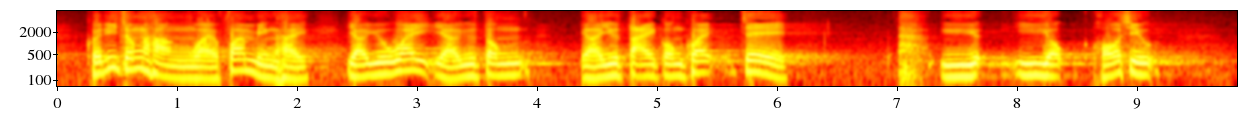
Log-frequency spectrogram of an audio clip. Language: Cantonese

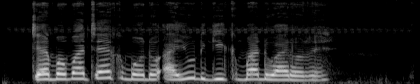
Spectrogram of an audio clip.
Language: Luo (Kenya and Tanzania)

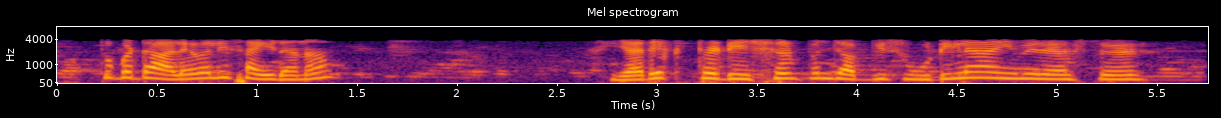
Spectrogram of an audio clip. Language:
Punjabi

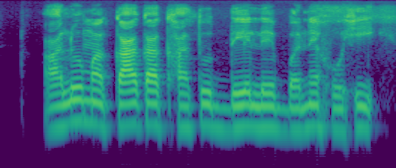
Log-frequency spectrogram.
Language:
Chhattisgarhi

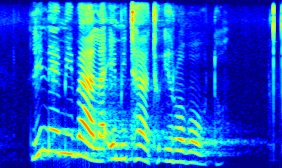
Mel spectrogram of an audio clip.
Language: South Ndebele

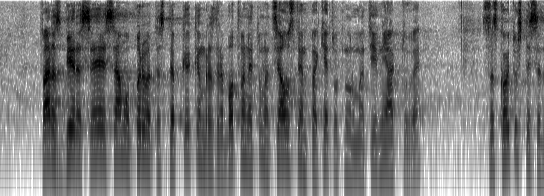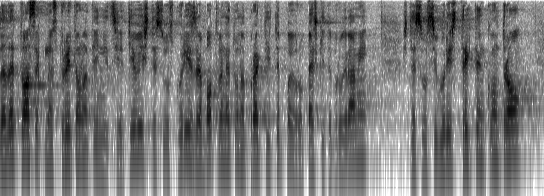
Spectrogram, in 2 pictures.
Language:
Bulgarian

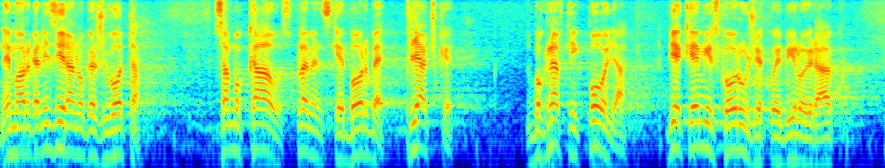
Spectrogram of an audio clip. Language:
Croatian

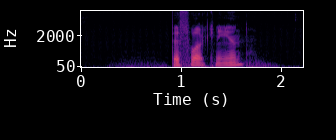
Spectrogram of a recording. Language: Swedish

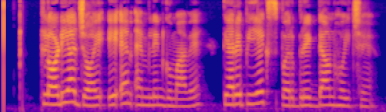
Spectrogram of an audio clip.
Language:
Gujarati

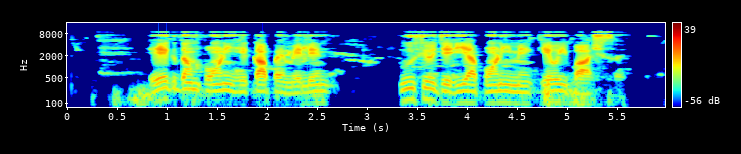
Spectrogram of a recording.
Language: Parkari Koli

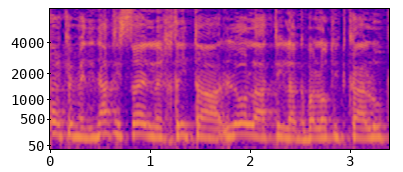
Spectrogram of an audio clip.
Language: Hebrew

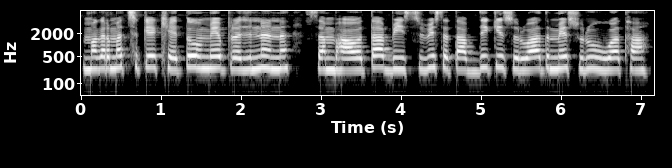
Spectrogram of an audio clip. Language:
Hindi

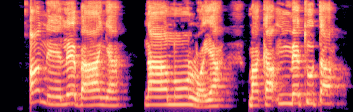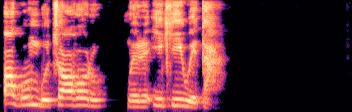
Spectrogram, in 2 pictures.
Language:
Igbo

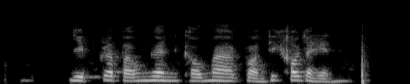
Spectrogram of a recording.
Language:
Thai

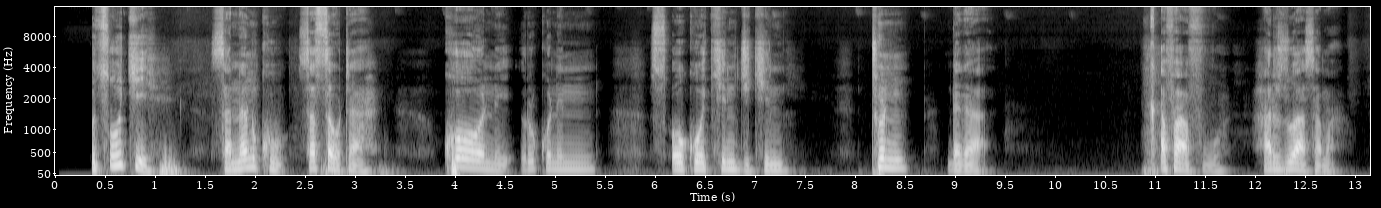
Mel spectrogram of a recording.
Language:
Hausa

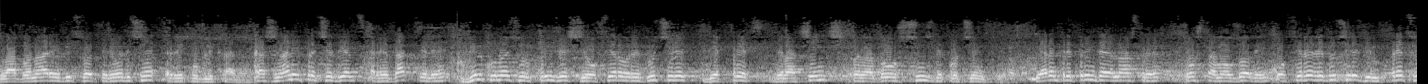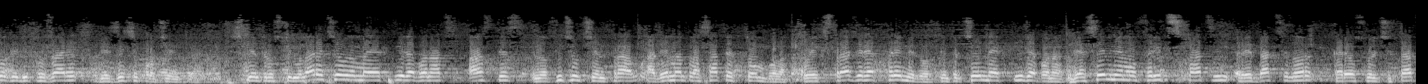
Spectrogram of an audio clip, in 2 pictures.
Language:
Romanian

